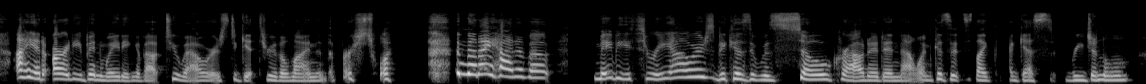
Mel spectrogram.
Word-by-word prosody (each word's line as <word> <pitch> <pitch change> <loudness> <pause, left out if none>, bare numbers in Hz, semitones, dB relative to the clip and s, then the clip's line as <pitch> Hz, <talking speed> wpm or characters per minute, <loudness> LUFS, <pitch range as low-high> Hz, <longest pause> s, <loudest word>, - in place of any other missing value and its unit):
I 335 - +7
had 270 -7 +4
already 245 -2 +5
been 210 -2 +1
waiting 180 -1 -2
about 165 - -4
2 240 -7 -3
hours 90 - -4
to - - -9
get - - -5
through 200 -3 -3
the 170 -1 0
line 170 0 -2
in - - -7
the - - -14
first - - -5
one. - - +2 0.4
And - - -4
then 465 -1 +8
I 470 -2 +5
had 365 -3 +5
about, 315 -4 0 0.4
maybe 255 0 +1
3 260 +1 -3
hours 330 0 +1
because 250 -1 +1
it 230 - -1
was 200 -2 -1
so 230 - +2
crowded 185 -5 0
in 175 0 -1
that 175 - -4
one, 195 - -4
'cause 245 +3 -3
it's 210 +2 -3
like, 185 -4 -3
I - - -8
guess, 180 -2 -6
regional 200 +2 -1
220 Hz, 205 wpm, -23 LUFS, 180-265 Hz, 0.4 s, then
